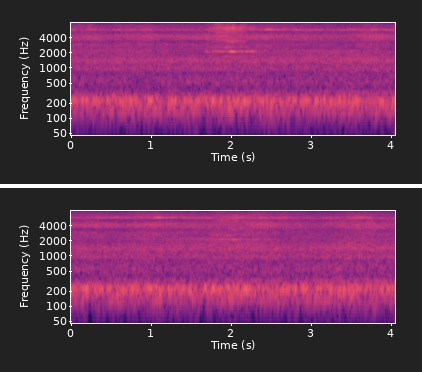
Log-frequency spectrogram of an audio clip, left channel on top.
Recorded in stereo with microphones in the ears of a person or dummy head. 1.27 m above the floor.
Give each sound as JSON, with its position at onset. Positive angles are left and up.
{"t": 1.7, "sound": "a squeak", "side_deg": 85, "distance_m": 5.5}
